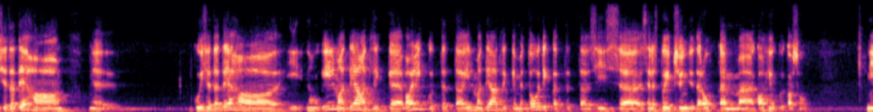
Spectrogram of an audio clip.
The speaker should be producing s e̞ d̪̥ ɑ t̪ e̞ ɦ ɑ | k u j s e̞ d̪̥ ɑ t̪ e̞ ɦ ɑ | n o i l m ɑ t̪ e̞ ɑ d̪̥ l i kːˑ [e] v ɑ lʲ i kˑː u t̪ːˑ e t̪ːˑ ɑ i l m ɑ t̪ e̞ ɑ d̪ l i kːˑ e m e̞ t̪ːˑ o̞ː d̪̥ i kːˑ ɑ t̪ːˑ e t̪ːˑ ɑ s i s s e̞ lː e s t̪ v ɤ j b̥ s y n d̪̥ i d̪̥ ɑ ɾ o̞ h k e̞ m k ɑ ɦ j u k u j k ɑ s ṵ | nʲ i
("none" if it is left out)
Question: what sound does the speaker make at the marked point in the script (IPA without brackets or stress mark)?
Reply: e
